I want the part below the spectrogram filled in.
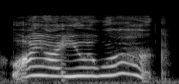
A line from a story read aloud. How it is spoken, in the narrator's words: croaked Ramona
